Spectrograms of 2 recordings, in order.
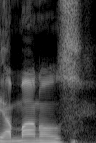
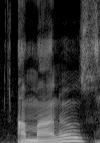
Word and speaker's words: hermanos: Amanos? Amanos. That's not how you say it? Amanos? It's like drawn out with a little bit of S at the end of it? Amanos? It's H-E-R. Hermanos.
